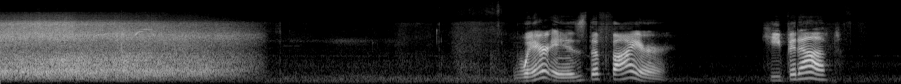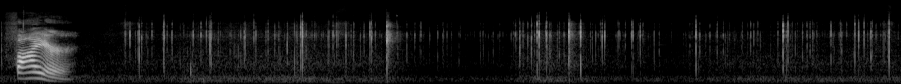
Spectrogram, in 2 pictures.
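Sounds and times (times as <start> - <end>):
fire crackling: 0.0 - 2.7, 10.1 - 18.0.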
